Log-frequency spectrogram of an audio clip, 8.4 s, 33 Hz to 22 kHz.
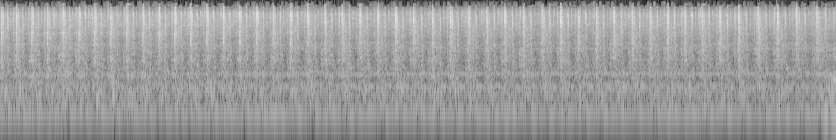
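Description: A Singer Professional 5 sewing machine stitching fabric along the presser foot edge, a fast, even mechanical patter of needle strokes running steadily and close up throughout.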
